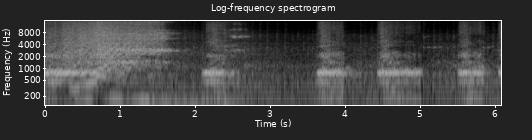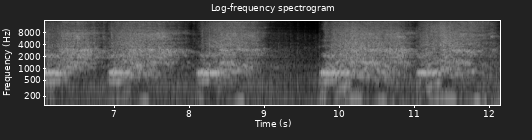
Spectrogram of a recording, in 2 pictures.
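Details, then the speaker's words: Ryobi 3818 chainsaw that sat all summer, after carburetor tuning: blips to a sharp screaming rev and drops back repeatedly; high-speed screw needs a little more fuel, still slightly lean. "it's pretty close little bit more fuel on the high side"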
